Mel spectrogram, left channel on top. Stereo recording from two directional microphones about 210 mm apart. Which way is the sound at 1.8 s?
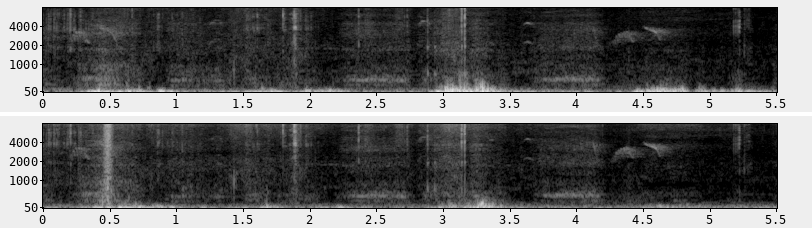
10° left (ahead or behind).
